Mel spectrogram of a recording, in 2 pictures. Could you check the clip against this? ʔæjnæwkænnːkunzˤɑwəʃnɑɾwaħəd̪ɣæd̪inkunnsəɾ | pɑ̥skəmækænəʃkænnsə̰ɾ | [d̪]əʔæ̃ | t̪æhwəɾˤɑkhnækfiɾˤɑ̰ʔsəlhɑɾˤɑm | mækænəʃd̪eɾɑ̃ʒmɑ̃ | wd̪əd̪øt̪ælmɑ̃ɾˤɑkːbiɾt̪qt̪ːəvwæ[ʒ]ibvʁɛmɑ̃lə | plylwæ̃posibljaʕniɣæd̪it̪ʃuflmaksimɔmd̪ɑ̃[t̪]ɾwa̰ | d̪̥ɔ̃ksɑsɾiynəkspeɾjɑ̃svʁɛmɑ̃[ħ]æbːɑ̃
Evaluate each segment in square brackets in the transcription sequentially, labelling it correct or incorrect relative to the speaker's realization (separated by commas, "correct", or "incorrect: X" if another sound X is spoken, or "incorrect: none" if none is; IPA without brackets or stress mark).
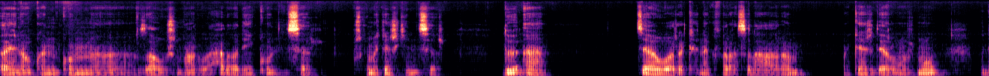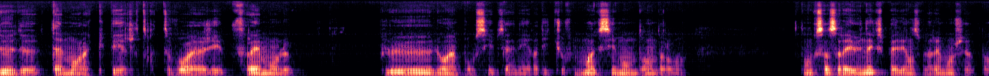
correct, correct, incorrect: d̪, incorrect: ʃ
